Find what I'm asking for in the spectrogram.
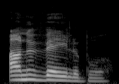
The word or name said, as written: unavailable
